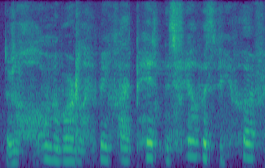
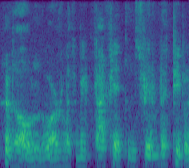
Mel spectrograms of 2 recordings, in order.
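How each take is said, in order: First: The voice is very soft. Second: The voice is very deep. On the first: "He's really soft" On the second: "I was kind of doing a deep voice"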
